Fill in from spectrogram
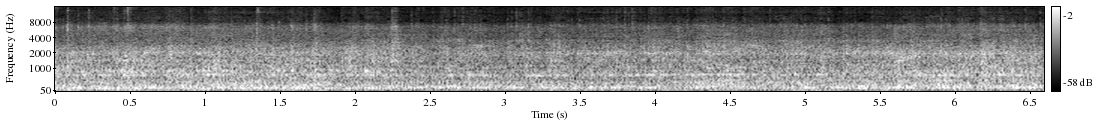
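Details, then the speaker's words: Lionel 33 standard gauge locomotive with a Marx motor at very low transformer setting: an even, steady whir with light wheel squeak and no stutter or catching. Running perfectly, no problems. "So as you can see, this locomotive is running just absolutely perfectly. No problem with this at"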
